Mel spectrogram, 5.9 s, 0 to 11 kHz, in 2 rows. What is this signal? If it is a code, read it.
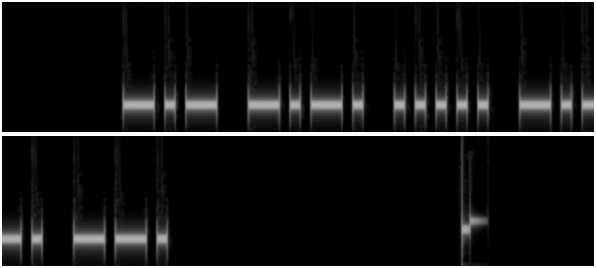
Morse code, heard as a keyed tone, about 23 wpm, 700 Hz. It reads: KC5CG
